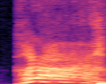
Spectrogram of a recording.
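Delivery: high, drawn-out battle order; commanding shout. Acted. The Lord orders his army to go, commanding shout. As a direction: call out the Lord's command. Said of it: "명령".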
